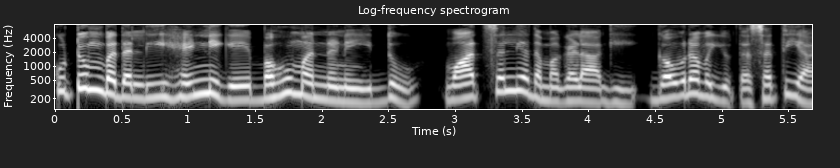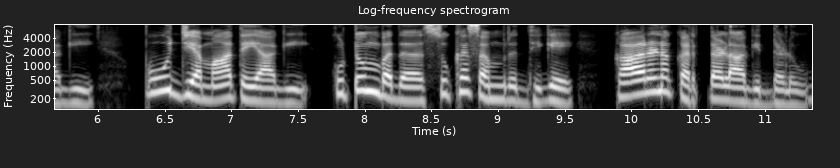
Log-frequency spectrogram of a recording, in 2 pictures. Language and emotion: Kannada, neutral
